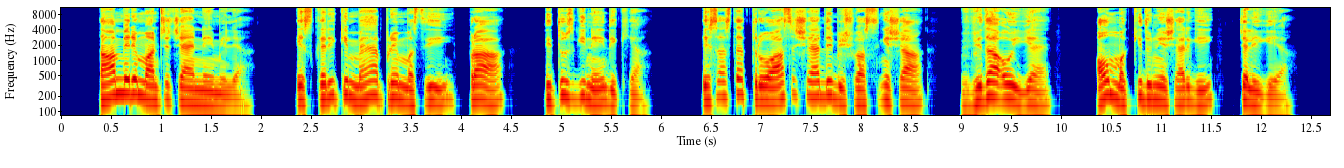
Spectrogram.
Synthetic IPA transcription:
t̪ãːmeːɾemɐ̃nt͡ʃət͡ʃɛːnːeĩmɪlja̰ | ɪskɐɾiːkemɛ̃ɐpɽ̃emɐsiːpɾaː | t̪it̪ʊs̬ɡineĩd̪ɪkʰːja̰ː | ɪs̬aːst̪ɛt̪ɾoːaːsʃɛːəɾd̪eʋɪswaːsɪjãʃaː | ʋɪd̪aɦoːiɛː | ɐũmɐkid̪ʊnɪjaʃɛːɾɡi | t͡ʃɐliɡeja̰ː

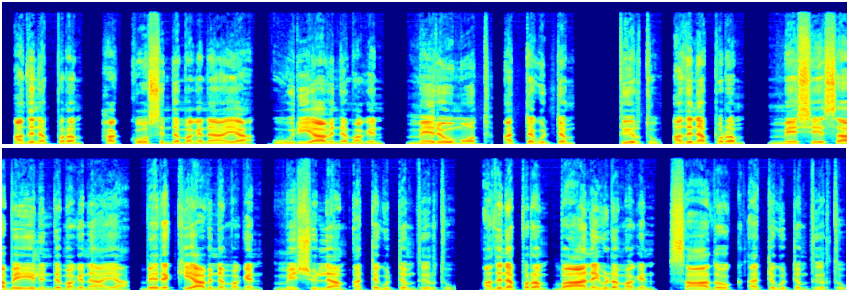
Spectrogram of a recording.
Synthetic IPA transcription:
ɐðinɐpːrɐm | hɐkːo̞ːsinde̞mɐɣɐnaːjɐuːɾijaːʋinde̞mɐɣɐn | me̞ɾo̞ːmo̞ːt̪ʰɐtːɐɣutːɐm | t̪iːrt̪uɐðinɐpːurɐm | me̞ɕeːsaːbejlinde̞mɐɣɐnaːjɐbeɾɐkʰːijaːʋinde̞mɐɣɐnme̞ɕulːaːmɐtːɐɣutːɐmt̪iːrt̪ṵ | ɐðinɐpːurɐmbaːnɐjuɽe̞mɐɣɐnsaːd̪o̞ːkɐtːɐɣutːɐmt̪iːrt̪ːṵ

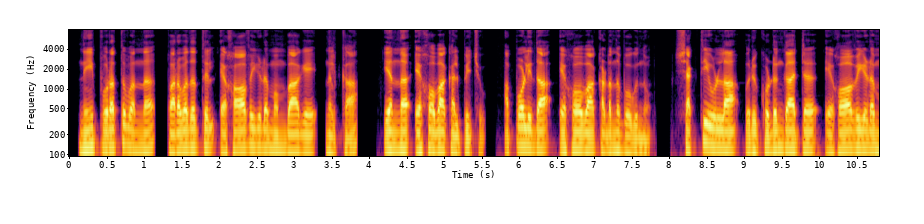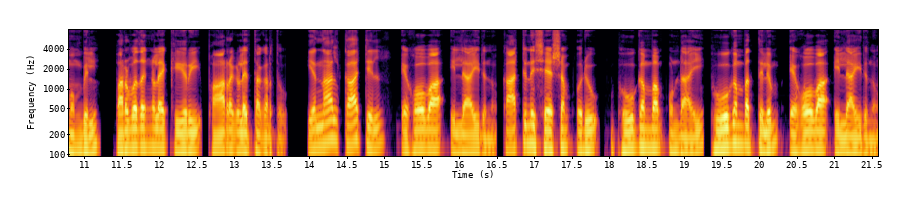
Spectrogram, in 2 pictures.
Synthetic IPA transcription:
niːpurɐt̪ːɨʋɐnːɨpɐrʋɐðɐt̪ːiljehoːʋɐjuɽe̞mumbaːɣe̞nilkɐ | e̞nːɨje̞ho̞ːʋakɐlpit͡ɕːuɐpːo̞ːɭiðɐje̞ho̞ːʋakɐɽɐnːup̬o̞ːɣunːu | ɕɐk̚t̪ijuɭːɐo̞ɾuko̞ɽuŋɡaːtːɨje̞ho̞ːʋɐjuɽe̞mumbil | pɐrʋɐðɐŋːɐɭe̞kiːripʰaːrɐɣɐɭe̞t̪ːɐɣɐrt̪ṵ | e̞nːaːlkaːtːil | je̞ɦo̞ːʋailːaːjiɾunːukaːtːinɨɕe̞ːʂɐmo̞ɾubʱuːɡɐmbɐmuɳɖaːjibʱuːɡɐmbɐt̪ːilumje̞ho̞ːʋaʔilːaːjiɾunːu

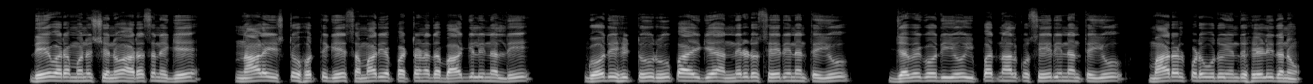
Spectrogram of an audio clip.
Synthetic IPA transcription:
d̪ɛːʋɐɾɐmɐnuʂjɐnuɐɾɐsɐniɡe̞ | naːɭeiʂʈuɦot̪ːiɡe̞sɐmaːɾjɐpɐʈːɐɳɐd̪ɐbaːɡilinɐlːi | ɡo̞ːd̪iɦiʈːuɾuːpaːjiɡe̞ɐnːeɾɐɽuse̞ːɾinɐnt̪eju | d͡ʒɐʋeɡo̞ːd̪ijuipːɐt̪naːlkuseːɾinɐnt̪eju | maːɾɐlpɐɽuʋud̪ue̞nd̪uɦe̞ːɭid̪ɐnu

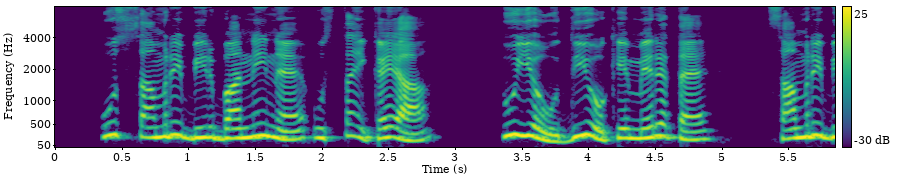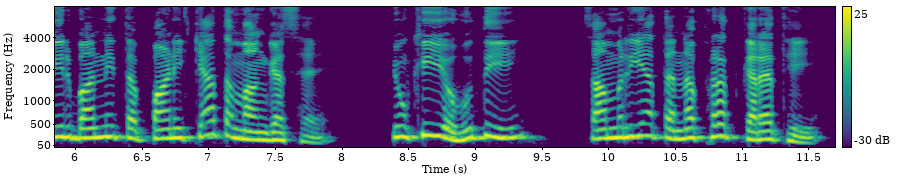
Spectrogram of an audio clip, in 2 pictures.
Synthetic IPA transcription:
ʊsːaːmɾibiɾbaːninɛʊst̪ãːɦĩkɛɦja | t̪ujɐɦuːd̪iɦoːkemeːɾet̪ɛ | saːmɾibiɾbaːnit̪ɛpaːɽ̃ikjãt̪ɛmãːŋɡɛsɛ̰ | kjũːk̬ijɐɦuːd̪i | saːmɾɪjãt̪ɛnɐpʰɾət̪kɐɾɛt̪ʰḛː

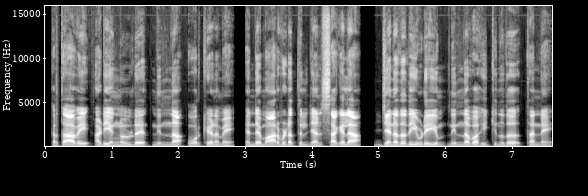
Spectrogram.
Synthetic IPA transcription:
kɐrt̪aːʋeɐɽijɐŋːɐɭuɽe̞ninːɐo̞ːrkːe̞ːɳɐme̞ende̞maːrʋiɽɐt̪ːilɲaːnsɐɣɐlɐ | d͡ʑe̞nɐðɐðijuɽe̞jumninːɐʋɐɦikʲːunːɐðɨt̪ɐnːe̞

